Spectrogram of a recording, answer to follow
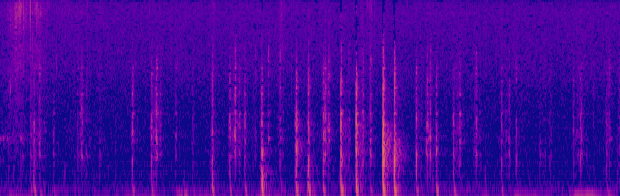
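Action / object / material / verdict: tap / darbuka drum with plastic membrane / plastic / none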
